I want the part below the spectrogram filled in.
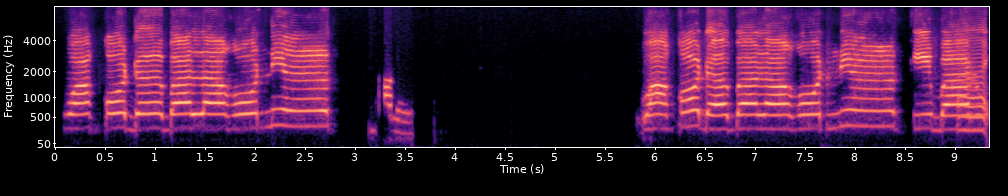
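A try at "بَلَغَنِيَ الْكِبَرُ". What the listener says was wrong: Itu ada ya-nya ya. Wa qad balaghoniyal niyal.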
